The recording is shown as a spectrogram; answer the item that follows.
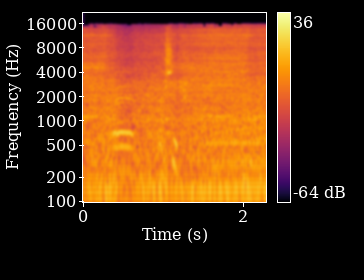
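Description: Caterpillar 330F hydraulic excavator's diesel engine running with a steady low drone as the grapple arm moves, with a person talking over it.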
